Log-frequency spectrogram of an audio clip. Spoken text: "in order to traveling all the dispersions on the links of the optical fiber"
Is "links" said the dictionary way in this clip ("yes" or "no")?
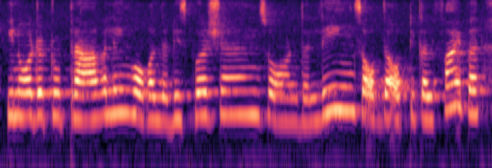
yes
